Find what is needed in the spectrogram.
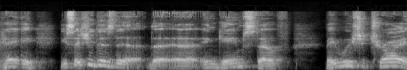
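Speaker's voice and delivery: bursting with the idea, pitching it high; excited pitch. Retold or imitated.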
